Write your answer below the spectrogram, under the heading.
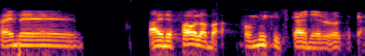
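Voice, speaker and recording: Speaking at a fairly slow pace, a man with a fairly low pitch talks in a Greek accent. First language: Greek (speaking German). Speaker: professional footballer. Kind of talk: interview. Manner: halting, many hesitations.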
